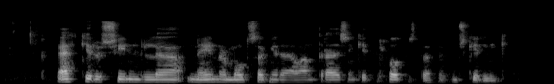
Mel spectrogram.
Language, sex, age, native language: Icelandic, male, 40-49, Icelandic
